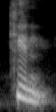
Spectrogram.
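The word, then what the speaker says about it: kiln: में एक होता है किन किन मतलब किन नहीं एल साइलेंट होता है वो होता है एक एक जगह जहां पे दूसरे मेटल्स को मेल्ट किया जाए।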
